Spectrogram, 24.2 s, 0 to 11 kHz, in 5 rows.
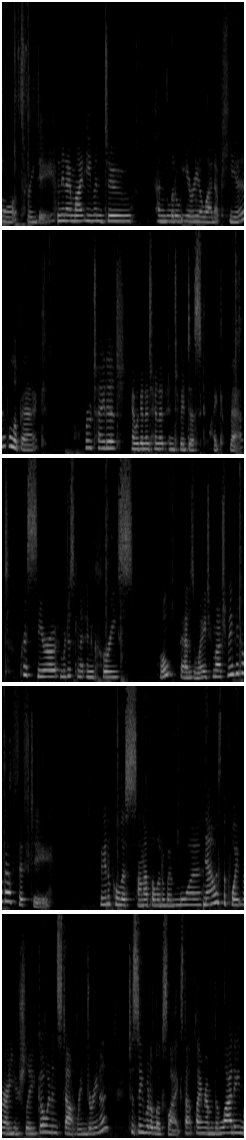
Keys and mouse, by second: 0.4 KP_0, 1.1 KP_0, 1.1 shift+a, 3.6 g, 4.9 g, 6.1 g, 7.4 click, 9.5 KP_0, 11.0-12.1 drag, 13.1-14.6 drag, 16.6 g, 18.0 click, 20.3 click, 21.6 click.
